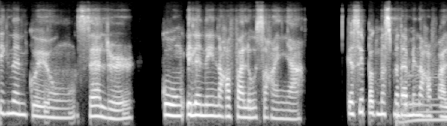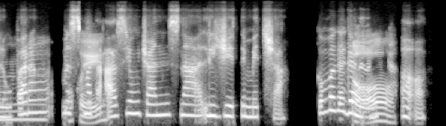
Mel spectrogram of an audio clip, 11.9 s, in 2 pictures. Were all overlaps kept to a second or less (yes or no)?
no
